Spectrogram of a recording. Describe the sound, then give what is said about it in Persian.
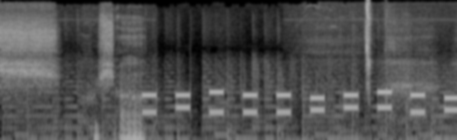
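Telephone keypad tones sound as a phone number is dialled. After some earlier clatter and noise, ten short beeps follow in a quick, even rhythm, each a steady two-tone pitch. “بذار من شماره این خلوچل بگیرم”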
